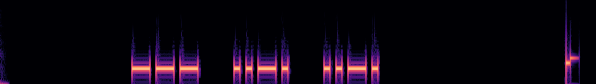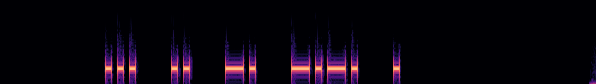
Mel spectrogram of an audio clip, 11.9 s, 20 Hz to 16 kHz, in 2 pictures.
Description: Morse code, heard as a keyed tone, about 20 wpm, spaced as for 15 wpm, 700 Hz. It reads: OFF SINCE
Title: 2x Character Spacing - Top 500 Words - 20wpm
